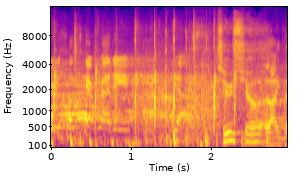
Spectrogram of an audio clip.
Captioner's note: cheering and applause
